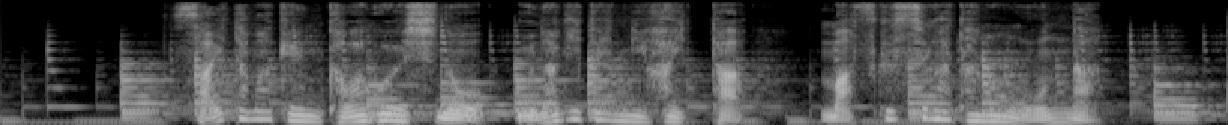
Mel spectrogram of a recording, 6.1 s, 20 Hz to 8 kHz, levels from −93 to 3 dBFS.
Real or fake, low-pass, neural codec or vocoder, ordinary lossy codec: real; 7.2 kHz; none; MP3, 64 kbps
